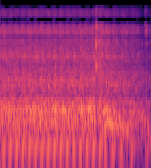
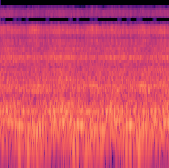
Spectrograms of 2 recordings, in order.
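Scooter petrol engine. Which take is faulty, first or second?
first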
